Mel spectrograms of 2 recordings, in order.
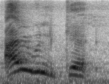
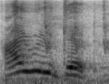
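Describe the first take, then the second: Both takes have the same delivery.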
